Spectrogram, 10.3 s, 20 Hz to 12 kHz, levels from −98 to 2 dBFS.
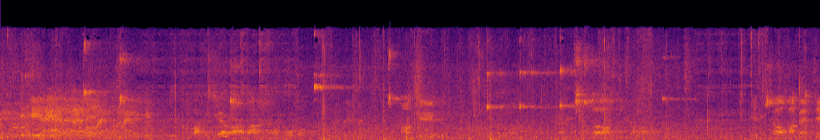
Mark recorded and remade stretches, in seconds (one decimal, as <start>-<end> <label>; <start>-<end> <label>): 0.0-1.7 recorded; 1.7-3.7 remade; 3.7-8.7 recorded; 8.7-9.5 remade; 9.5-10.3 recorded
